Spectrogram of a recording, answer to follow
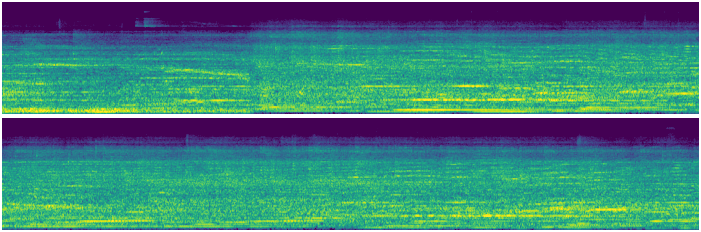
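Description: Film soundtrack music playing over loudspeakers in a large hall, settling into long held low notes about four seconds in; a voice is heard over it in the first few seconds.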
